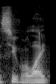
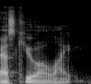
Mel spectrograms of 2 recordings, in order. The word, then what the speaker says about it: SQLite: to go ahead and or SQLite is the actual correct way to say it I believe.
